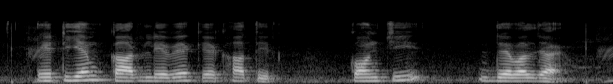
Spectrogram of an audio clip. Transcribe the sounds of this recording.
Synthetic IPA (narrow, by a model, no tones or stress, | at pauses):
eːʈiemkaːɾleːʋekekʰaːt̪ɪɾ | kɔ̃ːnt͡ʃi | d̪eːʋəld͡ʒaːḛ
